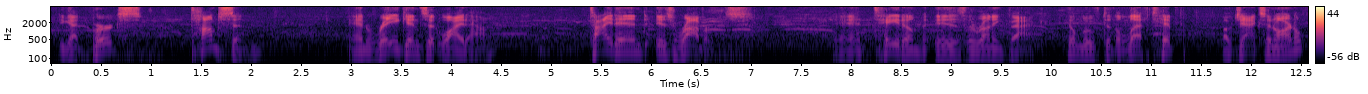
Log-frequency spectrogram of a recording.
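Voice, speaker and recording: American play-by-play man over clear stadium noise. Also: mid-range voice. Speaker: radio play-by-play announcer. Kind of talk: live American football play-by-play commentary. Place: outdoor football stadium. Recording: clearly noisy outdoor stadium broadcast.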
